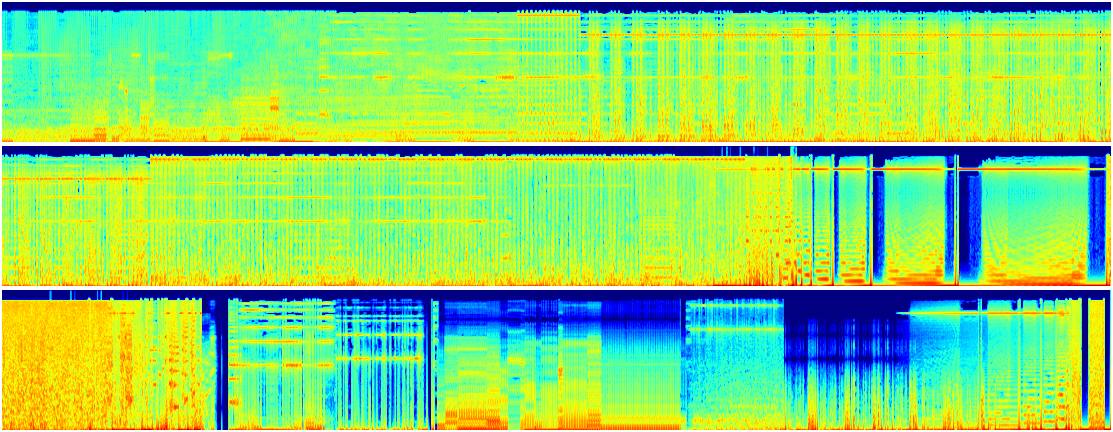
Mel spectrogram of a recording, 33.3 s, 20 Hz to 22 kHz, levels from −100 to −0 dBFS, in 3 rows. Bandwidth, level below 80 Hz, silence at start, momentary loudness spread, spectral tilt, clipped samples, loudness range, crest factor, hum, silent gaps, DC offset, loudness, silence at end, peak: 17.5 kHz; -24 dBFS; 0 s; 16 LU; -2 dB/octave; under 0.1%; 14 LU; 14 dB; none; 24.38-24.45 s; under 0.1%; -14 LUFS; 0 s; 0 dBFS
